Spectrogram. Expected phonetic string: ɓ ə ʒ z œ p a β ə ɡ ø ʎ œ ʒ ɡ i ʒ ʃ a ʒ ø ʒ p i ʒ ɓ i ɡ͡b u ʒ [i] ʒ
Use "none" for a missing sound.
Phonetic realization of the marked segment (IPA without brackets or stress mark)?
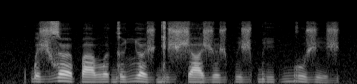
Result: i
